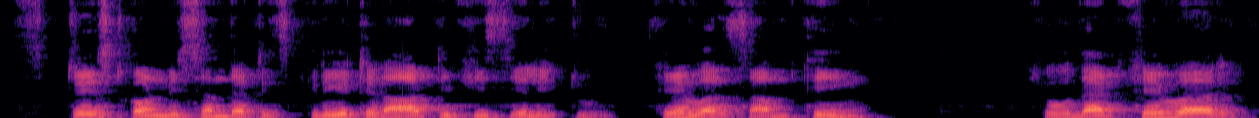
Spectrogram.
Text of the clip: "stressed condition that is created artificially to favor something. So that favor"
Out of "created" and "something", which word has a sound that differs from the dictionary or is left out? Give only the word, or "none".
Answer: something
